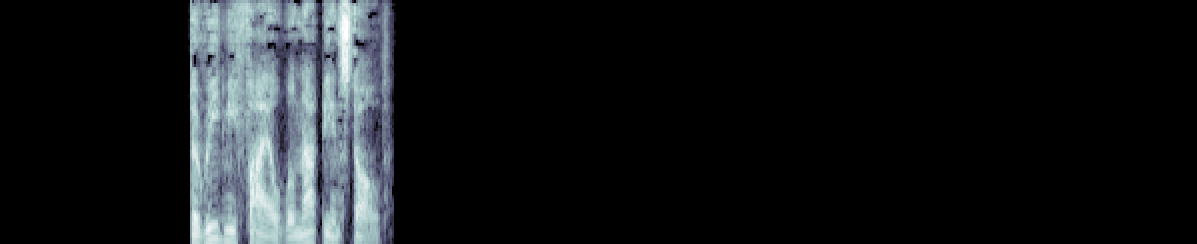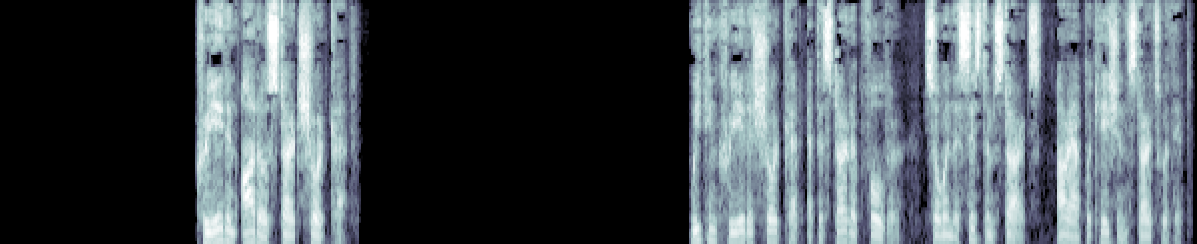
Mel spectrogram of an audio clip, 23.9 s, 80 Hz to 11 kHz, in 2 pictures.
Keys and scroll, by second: 17.6 Return, 17.7-23.9 typing, 21.1 Return.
